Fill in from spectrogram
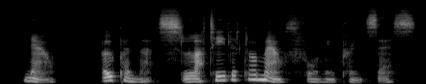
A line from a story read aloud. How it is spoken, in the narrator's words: he mumbles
